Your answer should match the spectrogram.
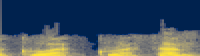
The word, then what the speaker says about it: croissant: En inglés tú dices croissant, por ejemplo, escribes croissant, pero esa OI se pronuncia croissant.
